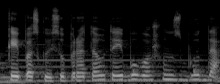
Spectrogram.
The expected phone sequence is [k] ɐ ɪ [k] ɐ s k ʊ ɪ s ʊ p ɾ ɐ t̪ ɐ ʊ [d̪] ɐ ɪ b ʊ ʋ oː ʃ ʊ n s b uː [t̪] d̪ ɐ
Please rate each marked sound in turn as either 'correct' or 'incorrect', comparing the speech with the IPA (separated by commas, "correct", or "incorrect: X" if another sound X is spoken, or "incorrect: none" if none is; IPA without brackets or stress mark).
correct, incorrect: p, incorrect: t̪, incorrect: none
